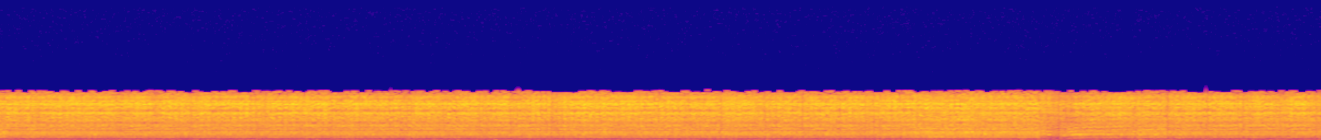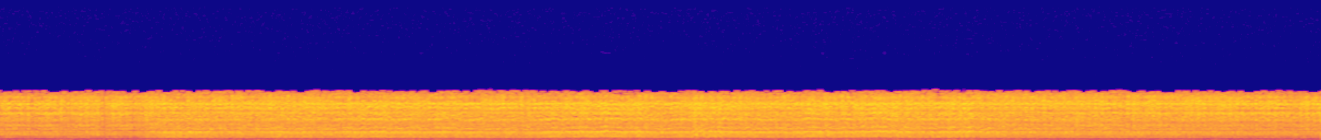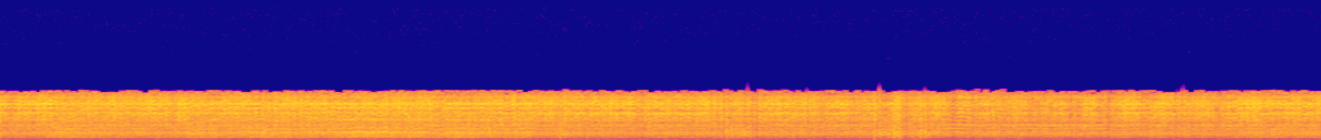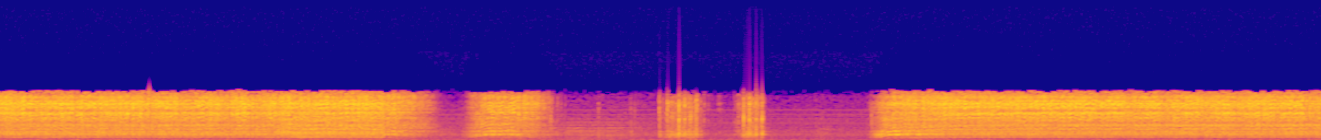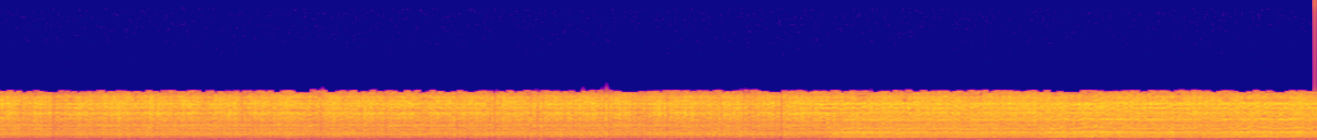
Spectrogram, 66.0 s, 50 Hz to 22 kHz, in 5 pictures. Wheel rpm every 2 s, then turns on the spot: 160, 160, 160, 160, 160, 140, 160, 160, 160, 160, 160, 160, 160, 160, 160, 160, 160, 170, 160, 160, 160, 130, 40, 10, 100, 160, 160, 160, 160, 160, 160, 160, 160.
46-48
